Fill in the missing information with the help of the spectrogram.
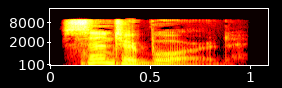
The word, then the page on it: centreboard: British English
